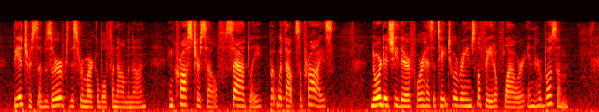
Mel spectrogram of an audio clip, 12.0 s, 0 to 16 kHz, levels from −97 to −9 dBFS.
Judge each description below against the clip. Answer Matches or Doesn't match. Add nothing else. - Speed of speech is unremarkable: Doesn't match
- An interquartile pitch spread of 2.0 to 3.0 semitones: Doesn't match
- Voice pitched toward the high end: Matches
